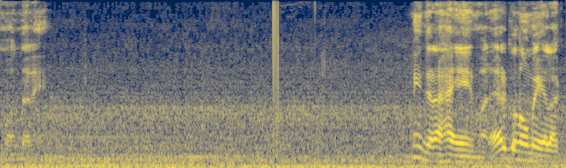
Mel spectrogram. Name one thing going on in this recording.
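A car engine and tyres rumble low and steady from inside a moving car.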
